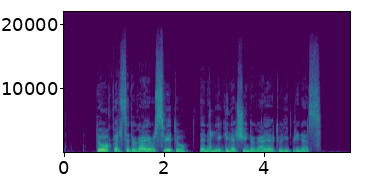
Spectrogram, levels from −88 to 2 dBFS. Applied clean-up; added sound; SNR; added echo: neural mask model RNNoise.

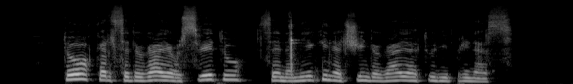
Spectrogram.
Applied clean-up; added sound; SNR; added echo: classical method log-MMSE.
